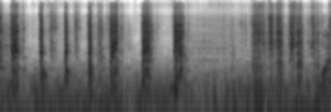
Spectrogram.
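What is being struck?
Metal scraper on painted cement render.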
